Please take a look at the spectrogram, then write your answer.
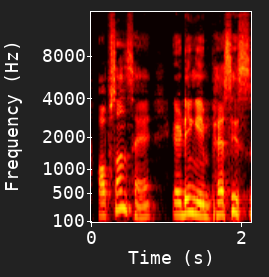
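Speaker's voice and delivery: ordinary talk, nothing marked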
